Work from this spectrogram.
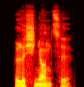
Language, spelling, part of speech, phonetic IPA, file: Polish, lśniący, adjective, [ˈl̥ʲɕɲɔ̃nt͡sɨ], Pl-lśniący.ogg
